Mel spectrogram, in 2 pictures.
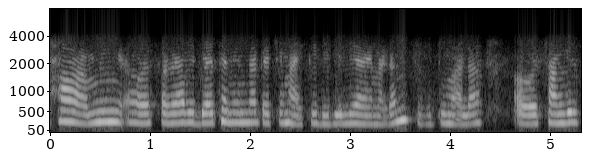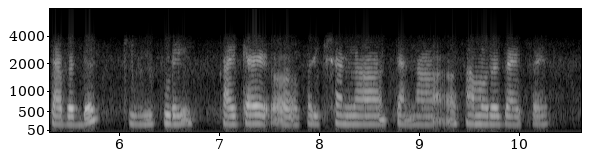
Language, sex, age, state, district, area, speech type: Marathi, female, 18-30, Maharashtra, Ratnagiri, rural, conversation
